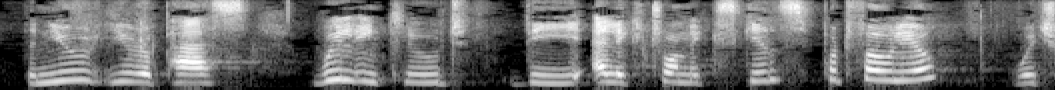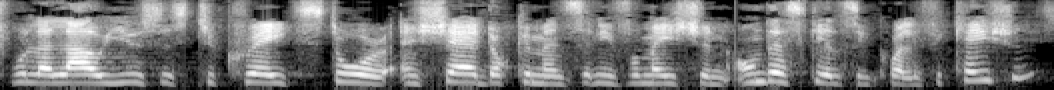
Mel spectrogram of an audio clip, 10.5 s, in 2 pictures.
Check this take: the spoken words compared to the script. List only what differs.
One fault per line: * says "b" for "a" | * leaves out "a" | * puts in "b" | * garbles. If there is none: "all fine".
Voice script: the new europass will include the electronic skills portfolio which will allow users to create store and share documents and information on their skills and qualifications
all fine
